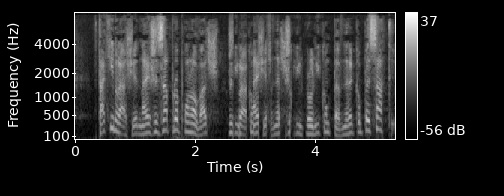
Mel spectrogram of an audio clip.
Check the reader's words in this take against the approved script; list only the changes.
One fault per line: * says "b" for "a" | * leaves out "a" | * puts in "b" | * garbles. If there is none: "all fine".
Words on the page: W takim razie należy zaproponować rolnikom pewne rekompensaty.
* garbles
